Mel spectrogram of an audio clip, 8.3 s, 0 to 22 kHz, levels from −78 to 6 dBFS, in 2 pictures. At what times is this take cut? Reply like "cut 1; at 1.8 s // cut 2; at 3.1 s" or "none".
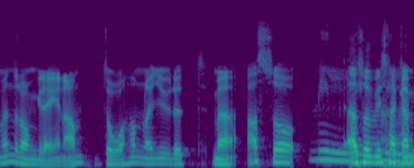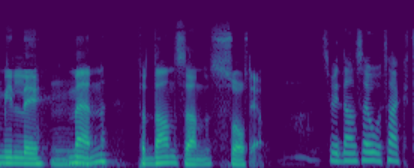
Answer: cut 1; at 2.1 s // cut 2; at 3.0 s // cut 3; at 4.1 s // cut 4; at 6.6 s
